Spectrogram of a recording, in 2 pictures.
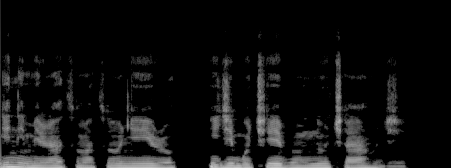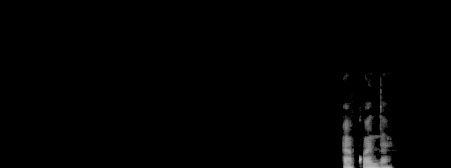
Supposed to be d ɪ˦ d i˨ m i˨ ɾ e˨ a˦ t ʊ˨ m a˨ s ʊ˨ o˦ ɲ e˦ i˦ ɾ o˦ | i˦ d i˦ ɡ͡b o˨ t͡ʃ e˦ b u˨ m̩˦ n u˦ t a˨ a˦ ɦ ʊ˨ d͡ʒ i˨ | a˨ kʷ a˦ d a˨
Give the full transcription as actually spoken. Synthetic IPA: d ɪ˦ n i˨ m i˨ ɾ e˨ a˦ t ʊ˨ m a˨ t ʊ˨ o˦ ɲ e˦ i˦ ɾ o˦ | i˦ d͡ʒ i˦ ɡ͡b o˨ t͡ʃ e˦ b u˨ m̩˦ n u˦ t͡ʃ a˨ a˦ ɦ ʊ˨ d͡ʒ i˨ | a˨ kʷ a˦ d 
